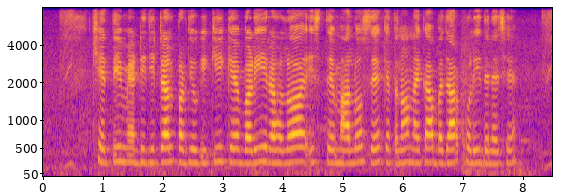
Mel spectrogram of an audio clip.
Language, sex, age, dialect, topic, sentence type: Maithili, female, 18-24, Angika, agriculture, statement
